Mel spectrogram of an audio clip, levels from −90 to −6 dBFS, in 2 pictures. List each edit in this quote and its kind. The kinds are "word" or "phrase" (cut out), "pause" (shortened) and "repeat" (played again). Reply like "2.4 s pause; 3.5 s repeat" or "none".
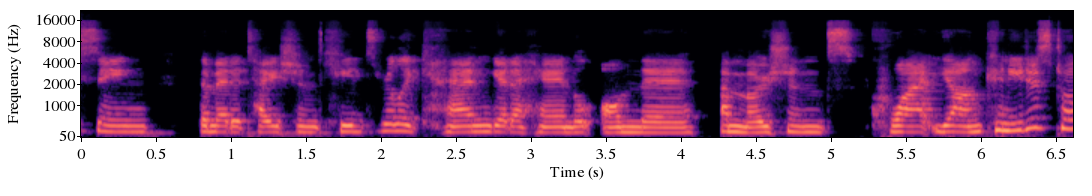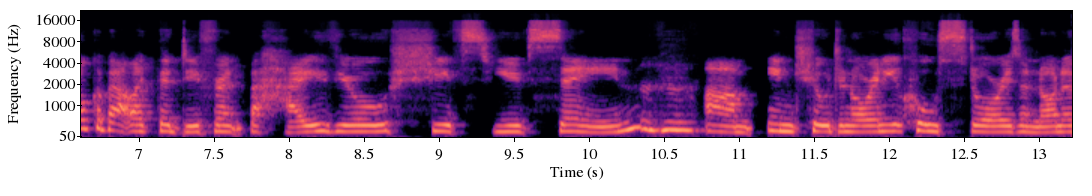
1.6 s word; 11.1 s pause; 12.1 s word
